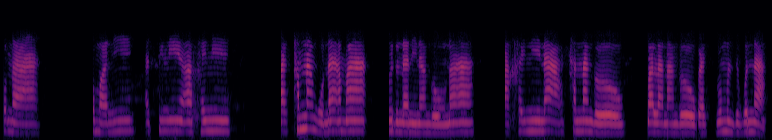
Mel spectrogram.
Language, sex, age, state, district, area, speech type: Bodo, female, 45-60, Assam, Chirang, rural, conversation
